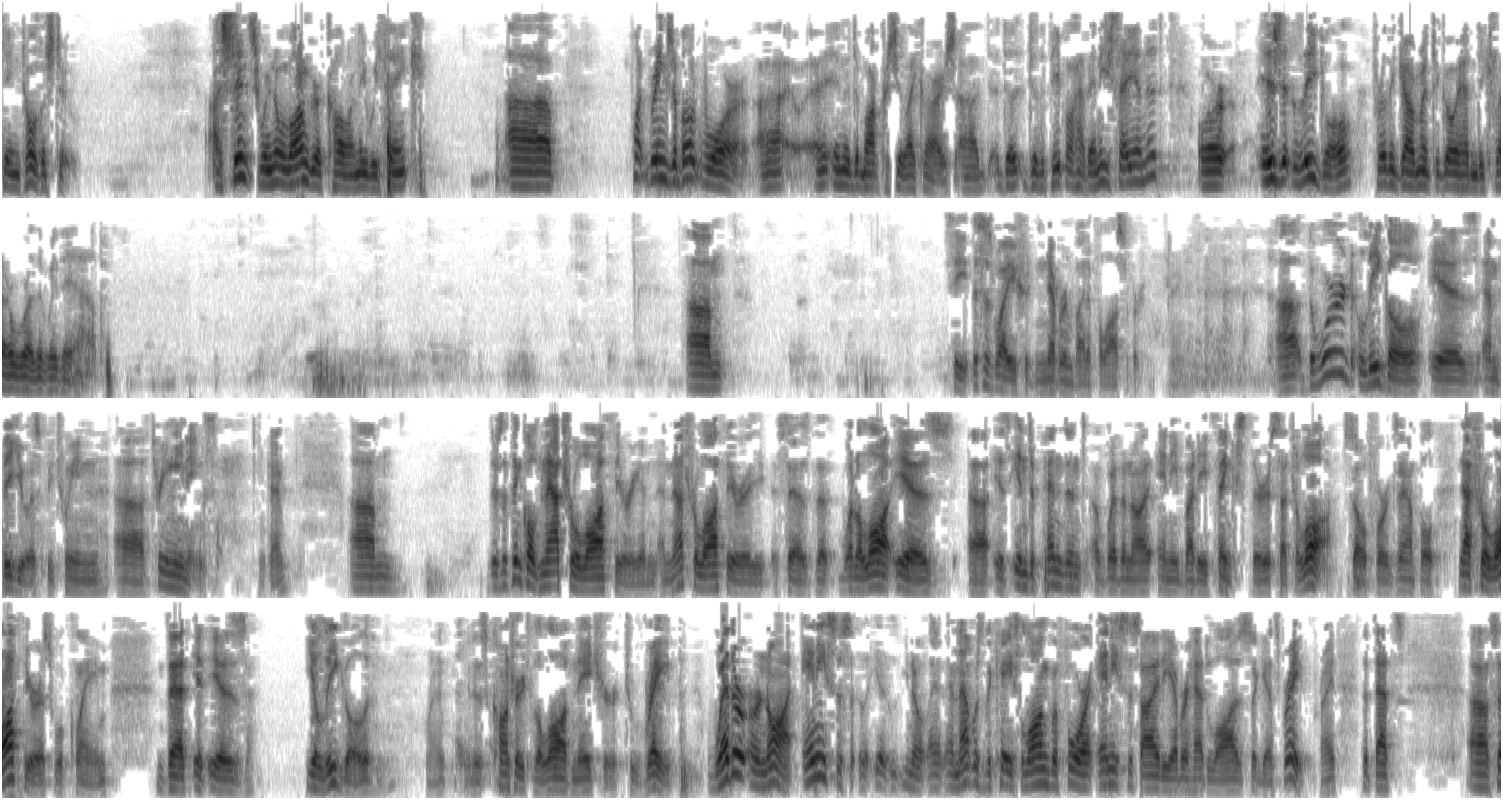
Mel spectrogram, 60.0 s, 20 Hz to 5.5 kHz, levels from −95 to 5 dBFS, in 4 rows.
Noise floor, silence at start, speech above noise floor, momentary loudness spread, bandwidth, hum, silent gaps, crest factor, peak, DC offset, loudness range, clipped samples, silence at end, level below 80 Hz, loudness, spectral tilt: -66 dBFS; 0 s; 48 dB; 17 LU; 5.4 kHz; none; none; 18 dB; 0 dBFS; under 0.1%; 10 LU; under 0.1%; 0 s; -64 dBFS; -18 LUFS; -7.5 dB/octave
